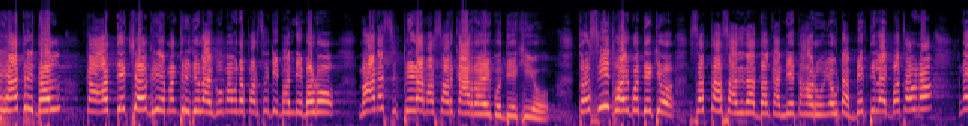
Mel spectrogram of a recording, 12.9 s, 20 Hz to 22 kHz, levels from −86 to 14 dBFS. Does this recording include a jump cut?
no; 0 cuts

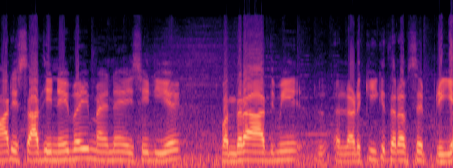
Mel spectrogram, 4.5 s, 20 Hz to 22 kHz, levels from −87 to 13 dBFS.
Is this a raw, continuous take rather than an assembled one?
yes; 0 cuts

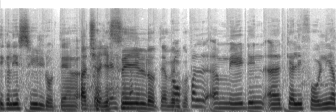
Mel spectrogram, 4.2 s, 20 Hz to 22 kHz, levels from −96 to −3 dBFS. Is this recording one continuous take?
yes; 0 cuts

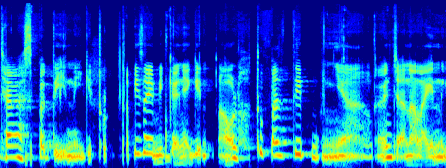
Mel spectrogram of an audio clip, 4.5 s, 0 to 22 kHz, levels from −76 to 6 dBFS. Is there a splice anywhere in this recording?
yes; 3 cuts; at 1.2 s, 2.1 s, 3.7 s

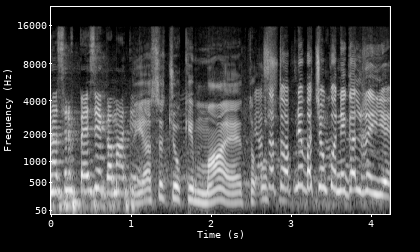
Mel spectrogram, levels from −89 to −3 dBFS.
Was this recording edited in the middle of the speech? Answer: yes; 2 cuts; at 1.0 s, 2.7 s

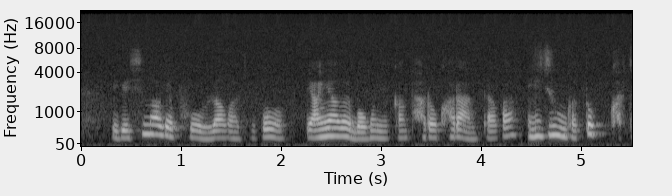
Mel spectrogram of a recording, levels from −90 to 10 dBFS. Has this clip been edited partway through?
yes; 2 cuts; at 2.1 s, 4.4 s

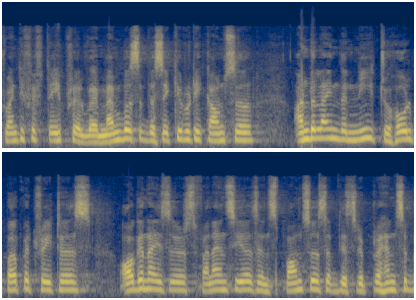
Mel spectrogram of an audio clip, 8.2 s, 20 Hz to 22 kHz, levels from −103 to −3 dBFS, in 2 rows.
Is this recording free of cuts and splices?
yes; 0 cuts

